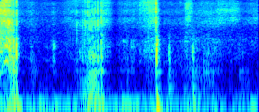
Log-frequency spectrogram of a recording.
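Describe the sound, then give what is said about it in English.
A clothing zipper is pulled up with the microphone held by it, inside a car, starting with a sharp rasp, then softer ratcheting scrapes and a second quick zip partway through, with no talking. “I was like, put the microphone by my zipper.”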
